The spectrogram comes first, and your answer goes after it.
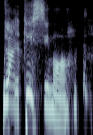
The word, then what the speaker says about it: blanquísimo: To keep that K sound there, we do this. It's still going to have the K sound, all right? Blanco becomes, wow, just the white, blinding white, blanquísimo, blanquísimo, blanquísimo, so white.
